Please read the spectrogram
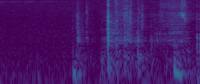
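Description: Near silence, then a few faint, short clicks and rustles in the second half, from handling the box and its power cord.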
